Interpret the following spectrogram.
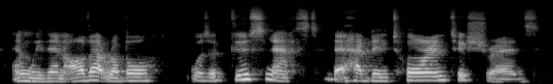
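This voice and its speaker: Teacher lady reading a chapter book out loud, gentle and expressive, takes her time. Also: lowish voice, low-quality recording. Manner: gentle, expressive, adds own comments. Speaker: teacher reading a novel aloud. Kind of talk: read-aloud storytelling.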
